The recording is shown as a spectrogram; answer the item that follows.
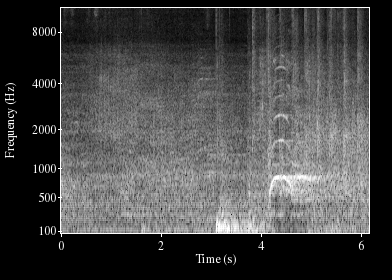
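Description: Soccer ball struck with a dull thud on an indoor turf pitch about three seconds in. About a second later comes a long held shout, with sharp clicks and knocks from play around it.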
